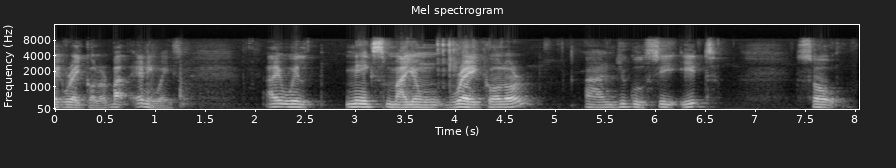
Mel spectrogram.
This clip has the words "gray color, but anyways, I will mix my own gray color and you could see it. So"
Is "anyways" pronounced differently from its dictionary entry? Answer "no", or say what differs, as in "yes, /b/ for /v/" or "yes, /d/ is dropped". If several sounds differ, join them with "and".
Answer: yes, /s/ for /z/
